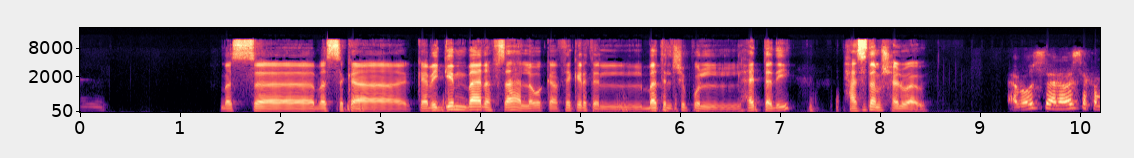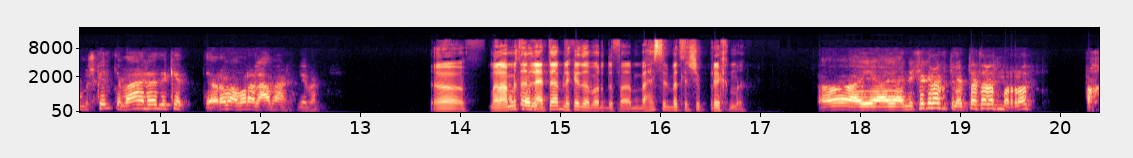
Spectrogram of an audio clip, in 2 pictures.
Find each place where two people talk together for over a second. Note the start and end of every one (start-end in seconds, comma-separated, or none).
none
